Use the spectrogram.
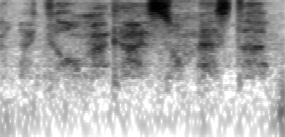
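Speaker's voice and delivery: real hushed disbelief; shocked whisper. Real, not acted. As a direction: whisper it, stunned. Shocked reaction to the trailer.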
